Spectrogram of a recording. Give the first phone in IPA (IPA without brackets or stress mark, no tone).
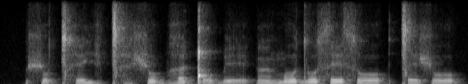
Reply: ʃ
